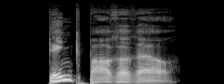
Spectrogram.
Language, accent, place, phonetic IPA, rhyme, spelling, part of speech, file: German, Germany, Berlin, [ˈdɛŋkbaːʁəʁɐ], -ɛŋkbaːʁəʁɐ, denkbarerer, adjective, De-denkbarerer.ogg
- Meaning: inflection of denkbar: 1. strong/mixed nominative masculine singular comparative degree 2. strong genitive/dative feminine singular comparative degree 3. strong genitive plural comparative degree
